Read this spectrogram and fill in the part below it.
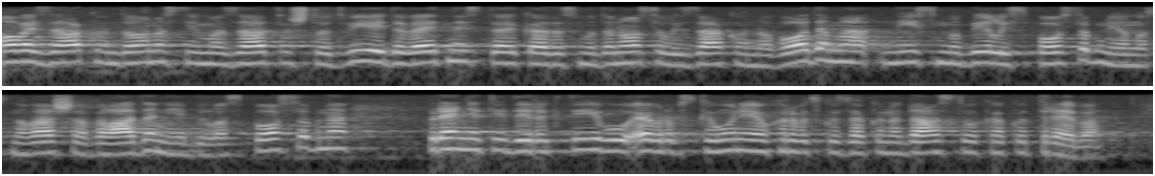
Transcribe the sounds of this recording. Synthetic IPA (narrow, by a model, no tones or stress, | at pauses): o̞ʋajzaːko̞nd̪o̞no̞simo̞zat̪o̞ʃt̪o̞d̪ʋijeid̪e̞ʋe̞t̪nɛjst̪e̞kad̪asmo̞d̪o̞no̞silizaːko̞no̞ʋo̞d̪amaniːsmo̞biːlispo̞so̞bniod̪no̞sno̞ʋaʃaʋlˠaːd̪anijebiːlˠaspo̞so̞bna | pɾe̞ɲjet̪id̪iɾe̞kt̪iːʋue̞wɾo̞pske̞uːnije̞uxr̩ʋat̪skozakonod̪aːʋst̪ʋukako̞t̪ɾe̞ba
